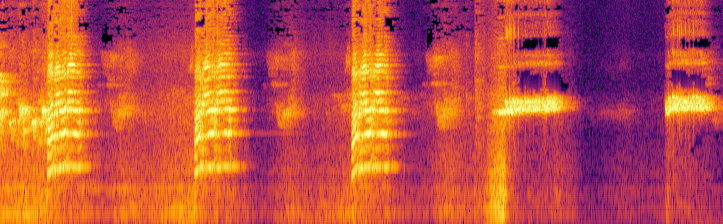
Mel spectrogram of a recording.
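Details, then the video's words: Black-capped lory, a challenge call used to provoke other lories to answer, giving loud, harsh, rasping screeches about every two and a half seconds, alternating with clear, steady high whistles. "Suara burung nuri kepala hitam gacor menantang lawan"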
